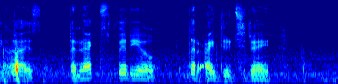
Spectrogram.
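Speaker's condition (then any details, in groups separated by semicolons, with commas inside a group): Cerebral palsy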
